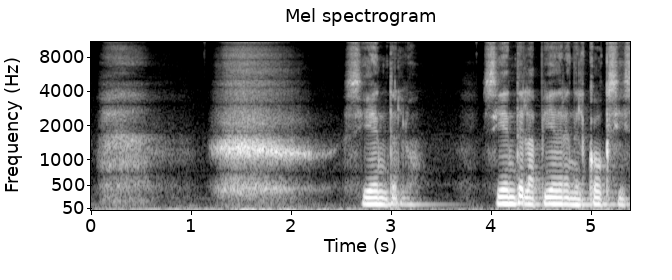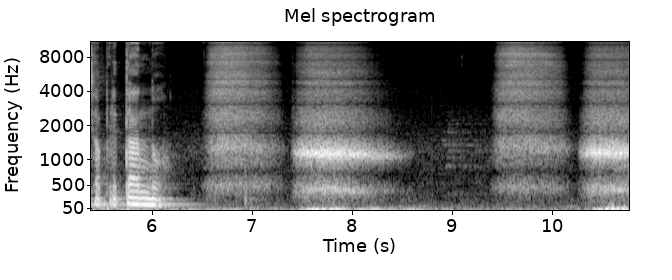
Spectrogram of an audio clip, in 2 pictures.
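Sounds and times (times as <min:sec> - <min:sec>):
deep breathing during a guided relaxation exercise: 0:00.0 - 0:02.5, 0:06.5 - 0:08.7, 0:09.4 - 0:10.7
speech: 0:02.6 - 0:03.4, 0:04.0 - 0:06.8.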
